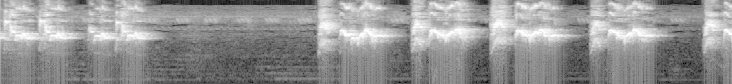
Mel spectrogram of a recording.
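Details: Sooty-headed bulbul singing actively, recorded to attract wild bulbuls: short bright phrases, then a series of loud clipped chirping bursts spaced about half a second apart.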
